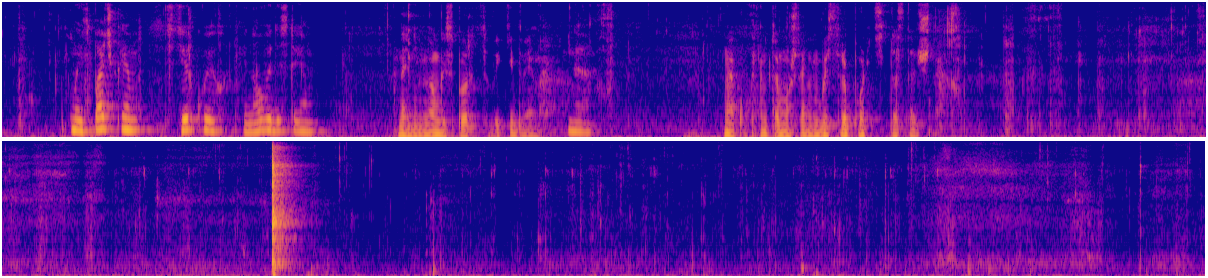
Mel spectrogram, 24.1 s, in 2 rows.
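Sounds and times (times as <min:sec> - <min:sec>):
soft chewing: 0:00.0 - 0:08.1, 0:09.1 - 0:24.0.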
